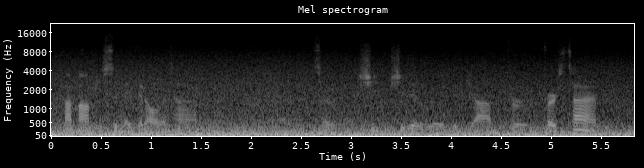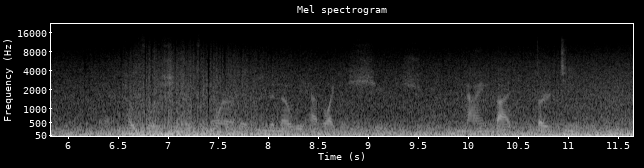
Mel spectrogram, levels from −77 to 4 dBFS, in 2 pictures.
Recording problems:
wind noise on the microphone; heavy; 1 dB below the speech
chatter from many people; faint; throughout; 25 dB below the speech

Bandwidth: 15 kHz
